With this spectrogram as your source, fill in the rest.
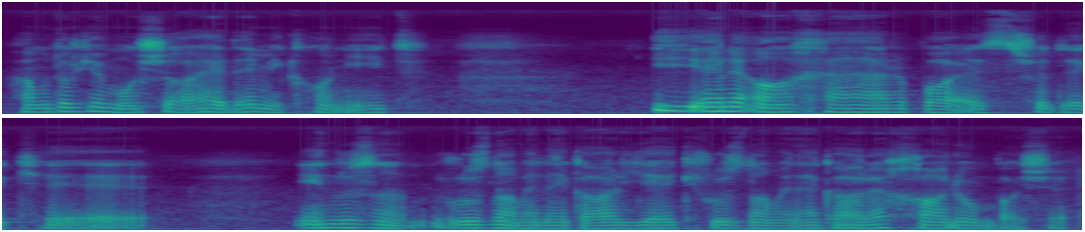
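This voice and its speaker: A man teaching a language vocabulary lesson, repeating each word slowly for pronunciation drill. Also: medium pitch, vocal fry, darkish tone.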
